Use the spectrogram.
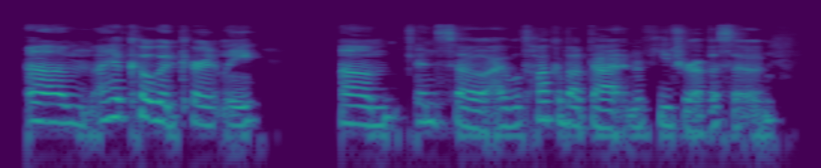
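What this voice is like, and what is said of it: Rough, unwell-sounding voice. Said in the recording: “my voice is absolutely horrendous.”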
